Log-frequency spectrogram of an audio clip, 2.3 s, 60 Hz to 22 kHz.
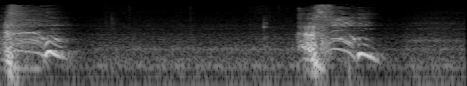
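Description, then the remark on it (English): Two sharp sneezes about a second and a half apart, each a sudden breathy burst with a brief voiced tail, separated by quiet. “Ooh, I'm finna sneeze in 3, 2.”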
